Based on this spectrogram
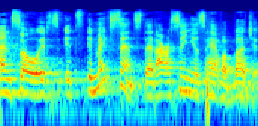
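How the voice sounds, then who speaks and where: Against noticeable background noise and audible room echo, a woman with a Southern US accent speaks at a medium pitch. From US South, South Carolina. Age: 70s. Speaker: state official for seniors. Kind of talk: public speech. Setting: luncheon event with audience. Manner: animated.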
